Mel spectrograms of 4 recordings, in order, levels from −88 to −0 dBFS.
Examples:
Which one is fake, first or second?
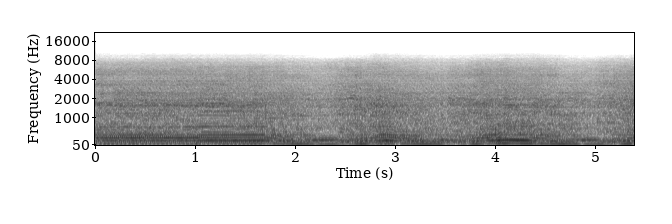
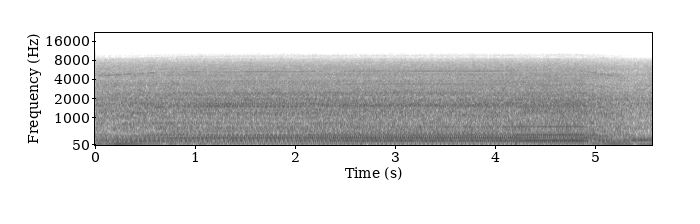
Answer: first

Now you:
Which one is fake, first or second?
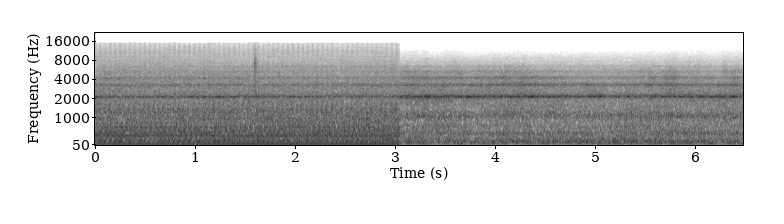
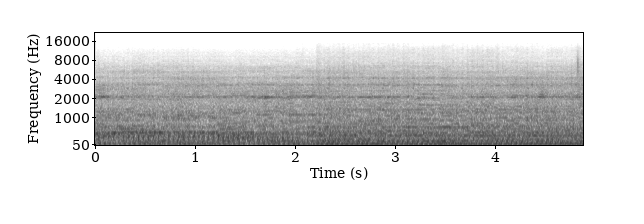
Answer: second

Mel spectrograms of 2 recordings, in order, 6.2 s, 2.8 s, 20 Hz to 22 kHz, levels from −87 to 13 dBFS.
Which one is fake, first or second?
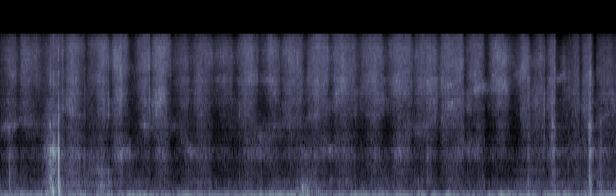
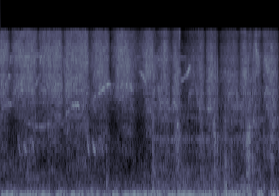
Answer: first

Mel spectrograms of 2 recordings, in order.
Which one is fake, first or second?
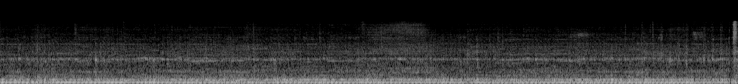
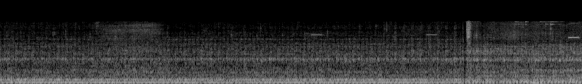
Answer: first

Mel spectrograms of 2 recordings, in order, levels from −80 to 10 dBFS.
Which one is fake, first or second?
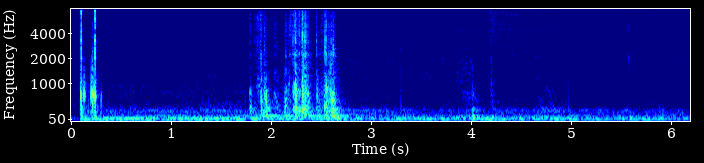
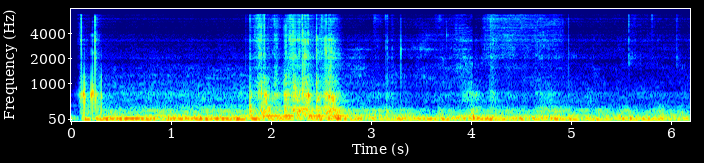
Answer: second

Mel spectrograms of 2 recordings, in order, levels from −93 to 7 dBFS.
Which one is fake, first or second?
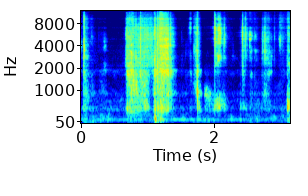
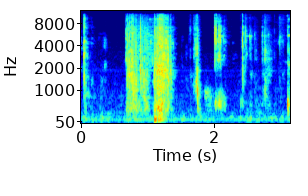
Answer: first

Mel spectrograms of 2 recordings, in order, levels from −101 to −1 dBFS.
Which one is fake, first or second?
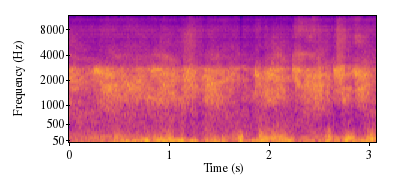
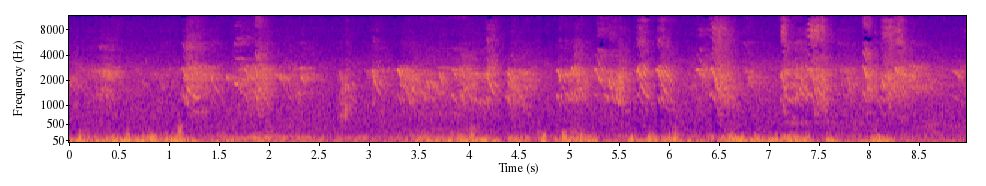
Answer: first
